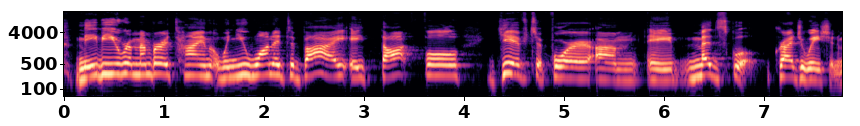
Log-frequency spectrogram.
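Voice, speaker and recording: A middle-aged woman presenting an instructional talk with anecdotes, speaking emphatically with deliberate pauses on key words. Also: fairly high pitch. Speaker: storytelling coach and presenter.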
